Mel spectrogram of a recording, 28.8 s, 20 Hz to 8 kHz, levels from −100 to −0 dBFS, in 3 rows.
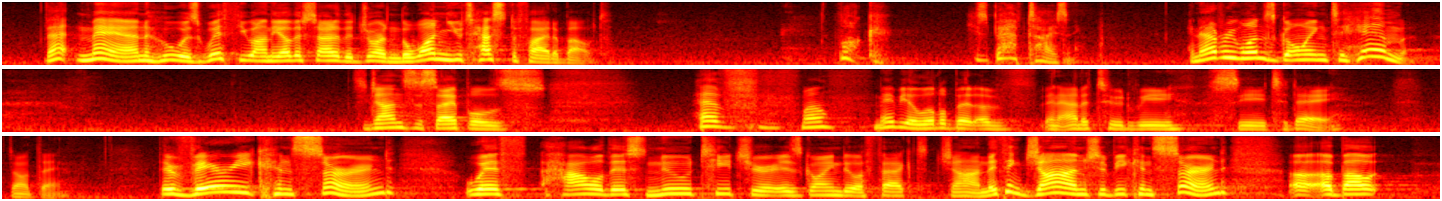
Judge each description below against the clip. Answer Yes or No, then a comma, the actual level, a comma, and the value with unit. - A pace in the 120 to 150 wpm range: Yes, slow, 135 wpm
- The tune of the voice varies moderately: No, wide, 7.0 semitones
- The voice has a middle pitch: Yes, medium, 165 Hz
